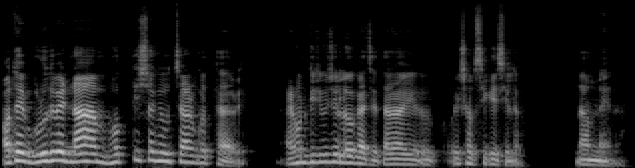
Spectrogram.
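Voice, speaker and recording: A man with a fairly high-pitched voice delivers a devotional sermon. He drives points home by repeating them and answers his own rhetorical questions. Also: lively intonation, fairly quick, fairly bright tone. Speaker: spiritual teacher expounding scripture.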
